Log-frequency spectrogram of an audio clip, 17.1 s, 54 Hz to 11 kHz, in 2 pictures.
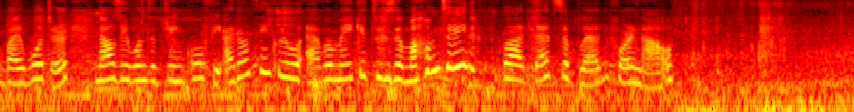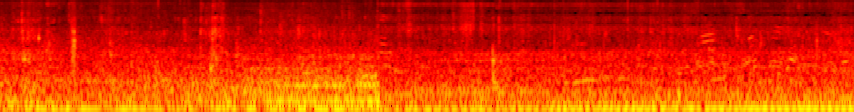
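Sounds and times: steady low rumble: 6.7 - 17.0.

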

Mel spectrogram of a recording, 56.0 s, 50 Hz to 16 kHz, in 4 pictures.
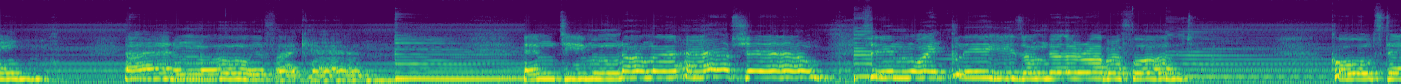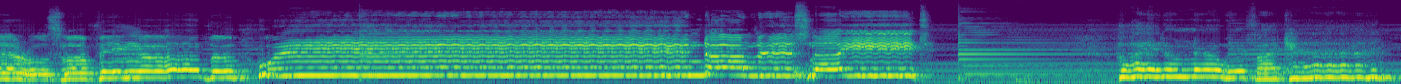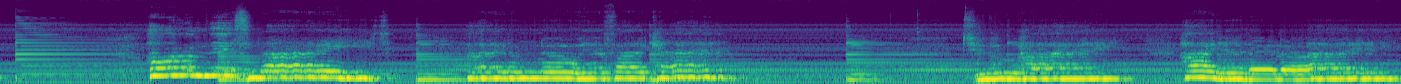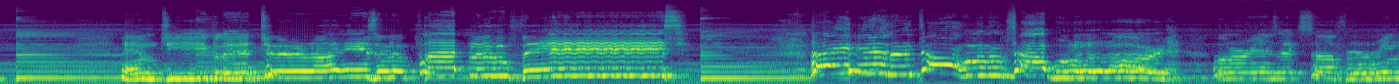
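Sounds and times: man singing wavering notes: 0.0 - 23.5, 25.2 - 28.1, 29.5 - 35.7, 37.4 - 49.2, 50.1 - 56.0.

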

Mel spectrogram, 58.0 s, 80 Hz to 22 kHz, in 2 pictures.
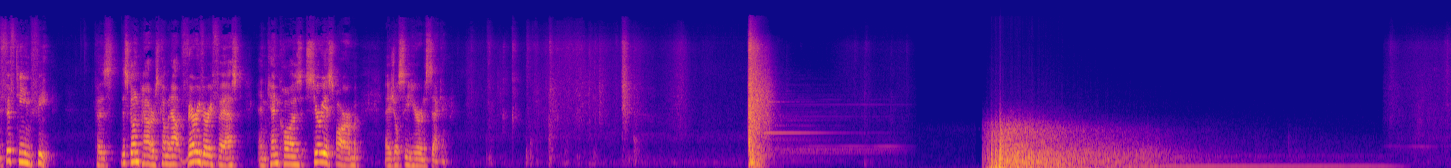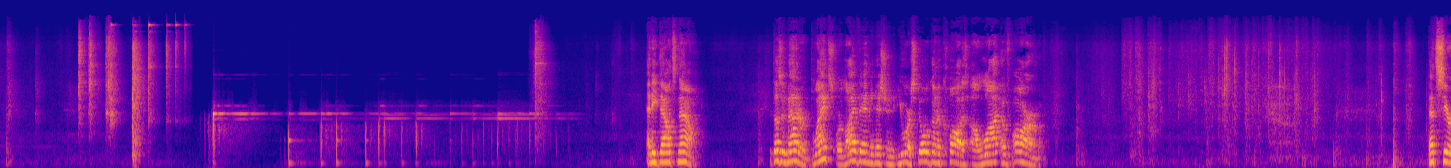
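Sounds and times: sharp rifle shot crack: 15.0 - 15.7
ringing dinging tones: 15.4 - 18.2, 33.3 - 40.7
deep slowed-down boom: 19.7 - 28.1.

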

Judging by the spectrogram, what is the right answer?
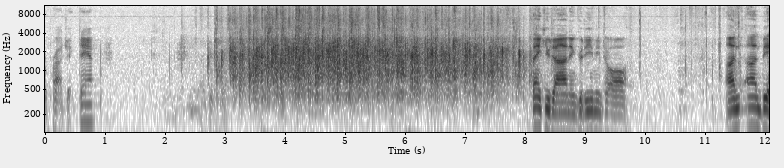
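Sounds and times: audience applauding: 2.2 - 8.4.

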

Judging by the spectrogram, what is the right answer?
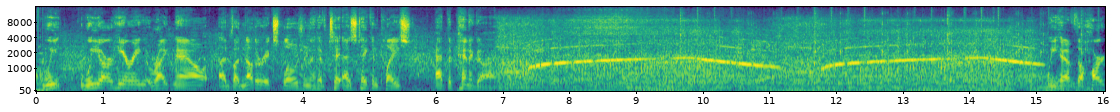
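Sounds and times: siren wailing: 0.0 - 15.4.

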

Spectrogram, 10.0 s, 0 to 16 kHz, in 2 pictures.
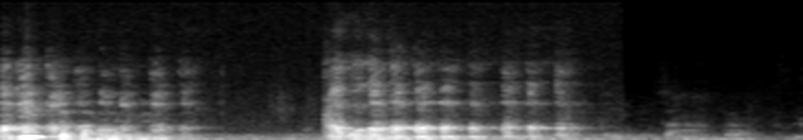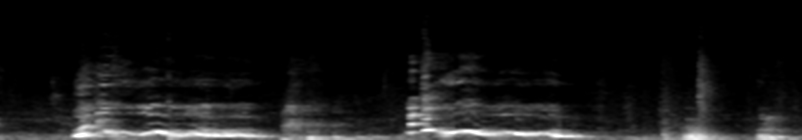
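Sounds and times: baby squealing: 5.5 - 6.7.

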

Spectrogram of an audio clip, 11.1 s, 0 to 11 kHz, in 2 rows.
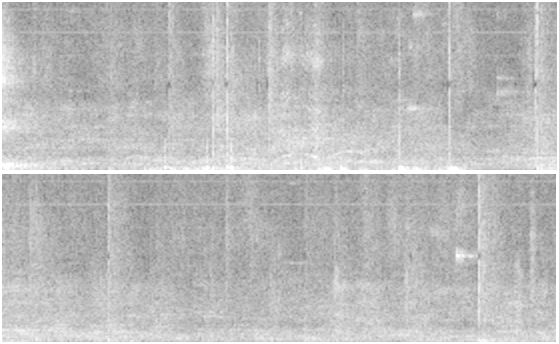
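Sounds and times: faint background chatter: 0.0 - 11.0.

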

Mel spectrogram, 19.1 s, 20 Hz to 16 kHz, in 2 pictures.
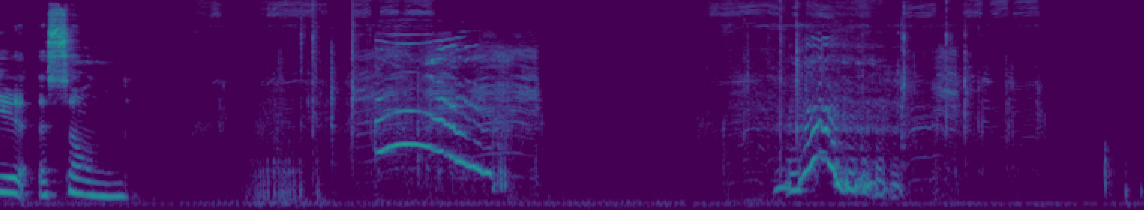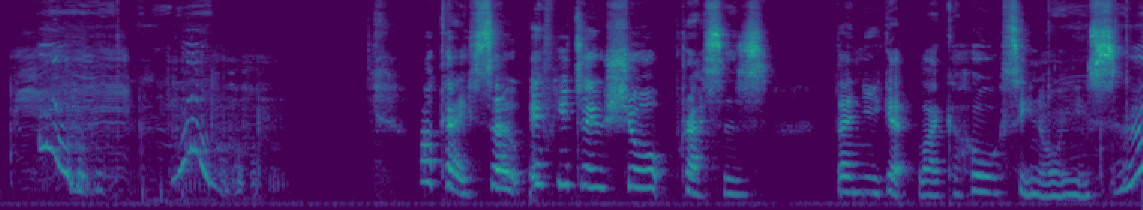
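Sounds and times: toy horse whinny from speaker: 3.0 - 4.6, 9.6 - 12.0.

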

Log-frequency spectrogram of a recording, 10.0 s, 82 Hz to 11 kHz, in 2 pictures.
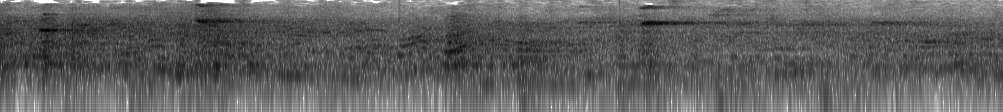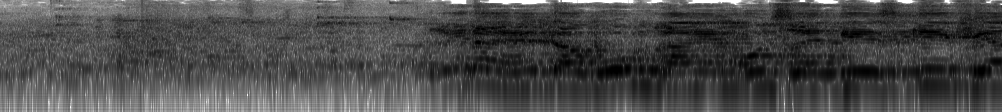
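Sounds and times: crowd talking and calling: 0.0 - 10.0.

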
